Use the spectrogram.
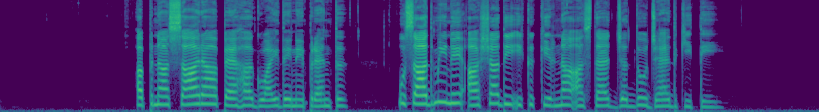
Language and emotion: Dogri, sad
